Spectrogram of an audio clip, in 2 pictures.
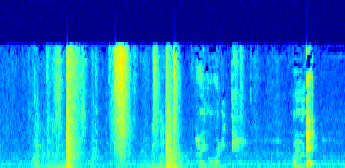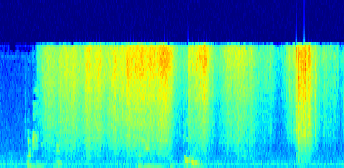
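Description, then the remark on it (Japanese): A freezer door thumps open and then shuts a moment later as a packed Ziploc bag of food is put in to freeze, two sharp knocks followed by quieter rustling, with a voice murmuring faintly in the background. “これをこれはこれで冷凍庫に入れて見てジップロックパンパンになったでも入れといて冷凍しといたらね繊維が壊れてうん、まあ、生で食べるには向かへんけど煮込み料理とか炒め物にはそのままさっと入れられるんでなるべく平らにして冷凍しておこうと思います”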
